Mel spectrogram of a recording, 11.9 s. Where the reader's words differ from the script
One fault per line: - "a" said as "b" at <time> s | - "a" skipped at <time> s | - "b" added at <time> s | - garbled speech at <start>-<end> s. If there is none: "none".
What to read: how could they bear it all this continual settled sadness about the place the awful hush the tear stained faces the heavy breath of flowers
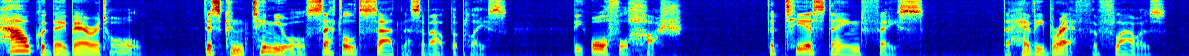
- "faces" said as "face" at 8.6 s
